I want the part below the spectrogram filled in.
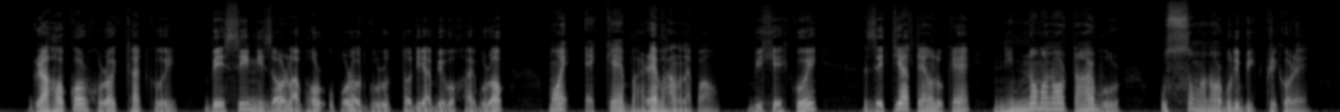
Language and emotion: Assamese, disgusted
